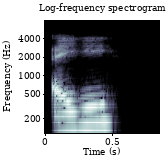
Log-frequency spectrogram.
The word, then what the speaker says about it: Agee: And then there's obviously, I met Steve Agee, if yes. – that's how you pronounce his name.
